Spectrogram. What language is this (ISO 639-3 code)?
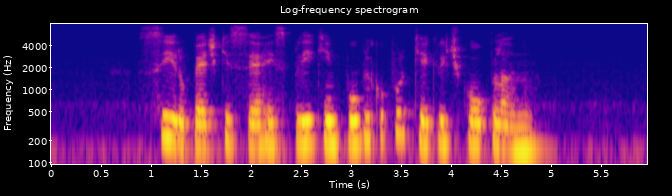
por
